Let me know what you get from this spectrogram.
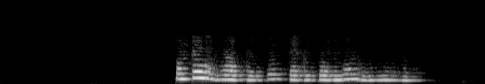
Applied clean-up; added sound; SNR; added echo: neural mask model DeepFilterNet 3.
